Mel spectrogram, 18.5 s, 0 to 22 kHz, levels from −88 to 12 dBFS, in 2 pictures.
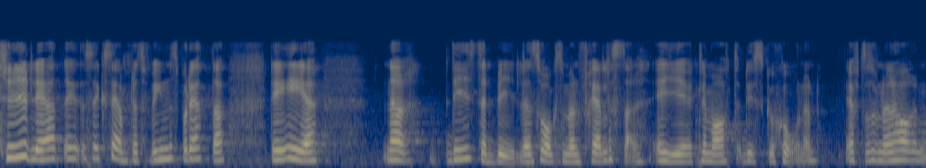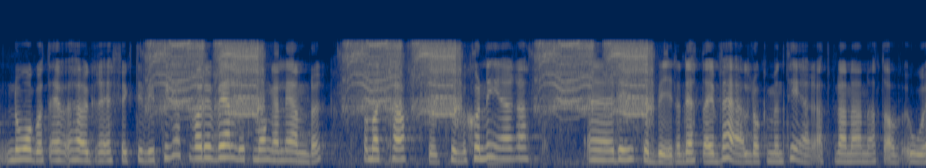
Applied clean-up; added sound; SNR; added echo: none; Camera; 2 dB; none.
